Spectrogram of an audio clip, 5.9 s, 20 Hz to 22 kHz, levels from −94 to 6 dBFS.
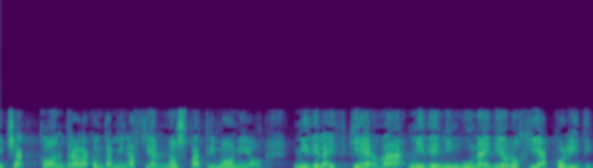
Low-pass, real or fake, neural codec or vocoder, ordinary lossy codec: none; real; none; none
